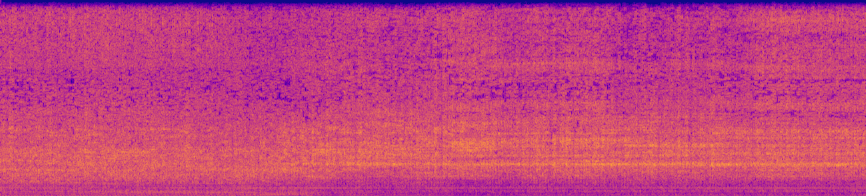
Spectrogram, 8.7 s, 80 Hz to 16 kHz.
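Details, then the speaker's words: Audi A4 B7 2.0 TDI diesel (BLB), 464,000 km, idling: harsh metallic rasp with thin whine from the oil sump, where the oil pump with balance shafts sits. "шум іде із з піддона в піддоні у нас що знаходиться правильно масляний насос із баланср валами проблемний маслонасос"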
